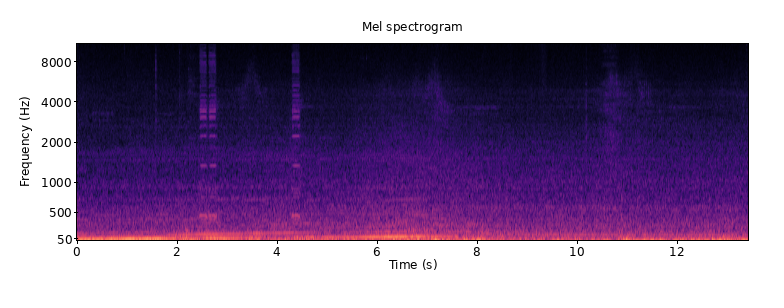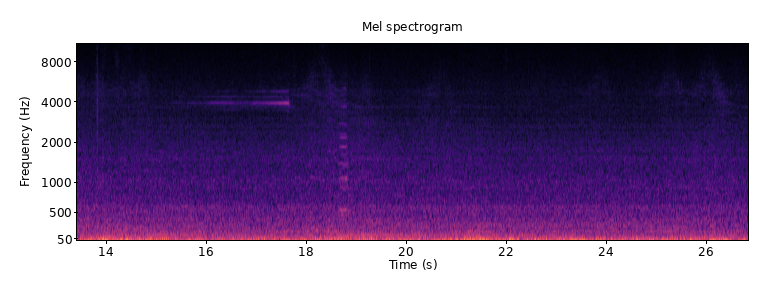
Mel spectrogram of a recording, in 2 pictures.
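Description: Tyres roll on asphalt with a steady rush.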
